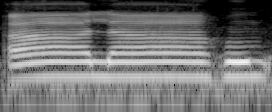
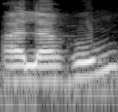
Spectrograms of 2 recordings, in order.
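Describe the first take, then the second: First: The sounds of the word are stretched out. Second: The sounds of the word are kept short. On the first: The speaker calls it wrong. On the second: The speaker calls it right.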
